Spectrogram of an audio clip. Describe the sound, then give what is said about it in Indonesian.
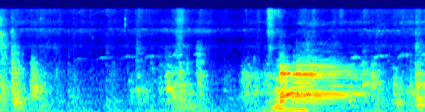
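A Dorper sheep that has just given birth lets out a loud, wavering bleat in a pen, with a few fainter bleats and pen noise scattered around it. “Nah ini yang baru beranak juga nih. Yang beranak ini domba Dorper nih.”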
